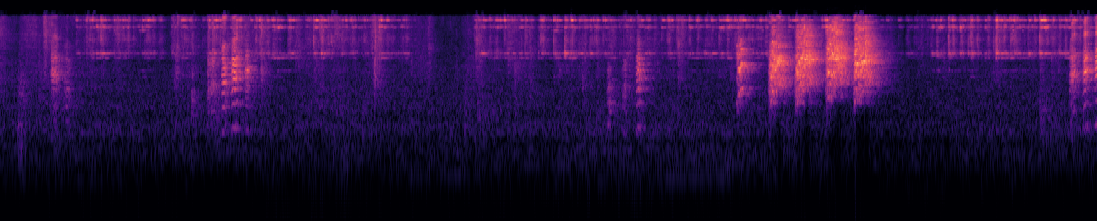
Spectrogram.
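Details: A male blue Quaker parrot kept as a pet, screaming and making noises while playing with his beloved bell each morning; scattered rough squawks build into a dense run of loud harsh calls near the end, with a high bell-like ringing underneath.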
